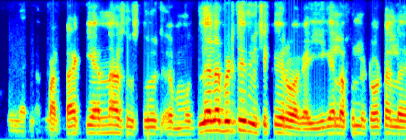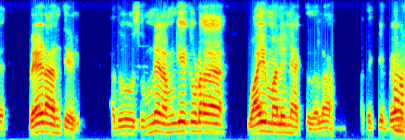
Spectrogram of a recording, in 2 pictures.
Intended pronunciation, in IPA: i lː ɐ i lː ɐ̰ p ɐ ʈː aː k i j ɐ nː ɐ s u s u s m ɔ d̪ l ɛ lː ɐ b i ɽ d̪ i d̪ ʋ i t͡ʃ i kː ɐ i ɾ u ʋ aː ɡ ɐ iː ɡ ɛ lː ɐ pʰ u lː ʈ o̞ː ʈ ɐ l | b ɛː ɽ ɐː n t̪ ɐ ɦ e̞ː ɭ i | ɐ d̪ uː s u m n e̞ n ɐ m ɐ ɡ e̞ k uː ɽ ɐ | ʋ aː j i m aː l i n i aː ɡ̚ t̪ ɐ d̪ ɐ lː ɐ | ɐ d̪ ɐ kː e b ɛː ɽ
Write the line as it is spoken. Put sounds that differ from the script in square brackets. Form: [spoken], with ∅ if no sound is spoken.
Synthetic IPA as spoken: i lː ɐ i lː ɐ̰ p ɐ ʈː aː k i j ɐ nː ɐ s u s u [∅] m ɔ d̪ l ɛ lː ɐ b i ɽ [t̪] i d̪ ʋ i t͡ʃ i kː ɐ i ɾ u ʋ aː ɡ ɐ iː ɡ ɛ lː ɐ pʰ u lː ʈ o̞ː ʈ ɐ l | b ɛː ɽ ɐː n t̪ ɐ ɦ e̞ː ɭ i | ɐ d̪ [u] s u m n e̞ n ɐ m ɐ ɡ e̞ k uː ɽ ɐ | ʋ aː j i m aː l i n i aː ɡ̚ t̪ ɐ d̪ ɐ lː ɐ | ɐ d̪ ɐ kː e b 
